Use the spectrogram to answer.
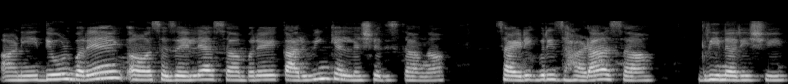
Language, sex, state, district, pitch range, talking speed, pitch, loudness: Konkani, female, Goa, North and South Goa, 195-220 Hz, 120 wpm, 205 Hz, -15 LUFS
